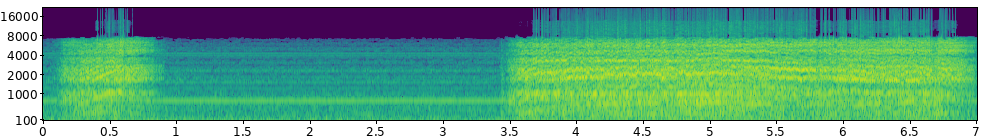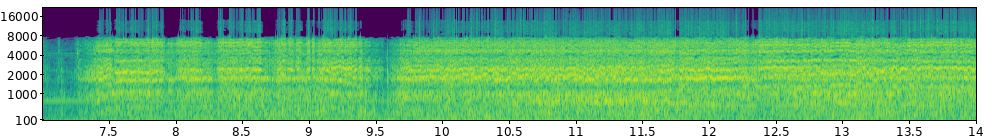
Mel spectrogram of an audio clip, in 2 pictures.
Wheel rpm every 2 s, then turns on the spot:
20, 0, 140, 120, 120, 150, 160.
none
